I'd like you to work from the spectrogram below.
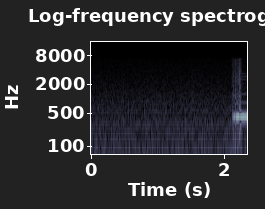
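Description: A phone line goes dead after a call is cut off. Quiet line hiss gives way near the end to a loud, steady, single-pitched busy tone.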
